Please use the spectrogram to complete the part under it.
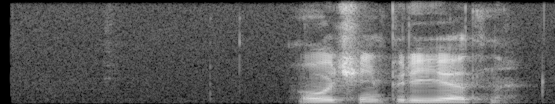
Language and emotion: Russian, neutral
